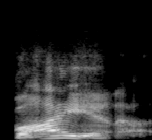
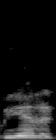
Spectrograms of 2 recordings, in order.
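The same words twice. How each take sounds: First: It is pronounced the local Illinois way. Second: It is pronounced like the European city. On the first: The speaker calls it right. "but it is pronounced Vienna" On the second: The speaker calls it wrong. "like you know Vienna, Germany"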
